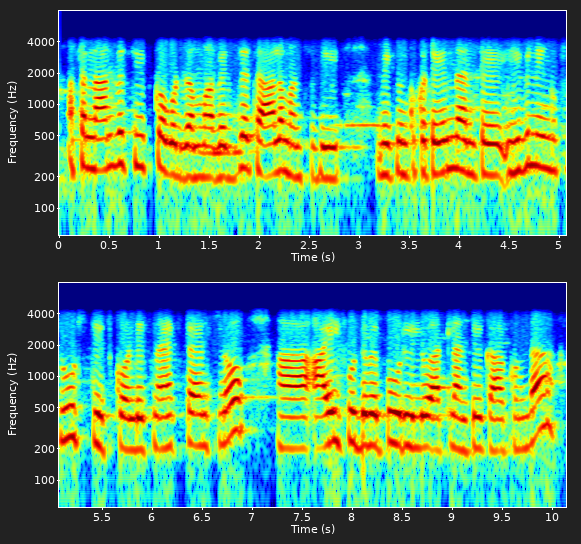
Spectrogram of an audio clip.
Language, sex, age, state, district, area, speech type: Telugu, female, 45-60, Telangana, Nizamabad, rural, conversation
